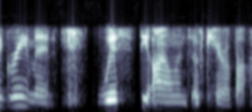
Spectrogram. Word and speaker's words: Kiribati: It's spelled Kiribati, but it's pronounced Kiribati.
